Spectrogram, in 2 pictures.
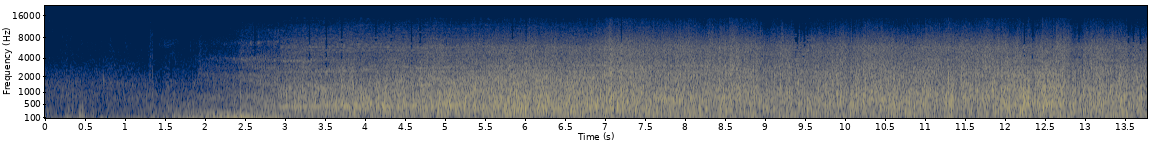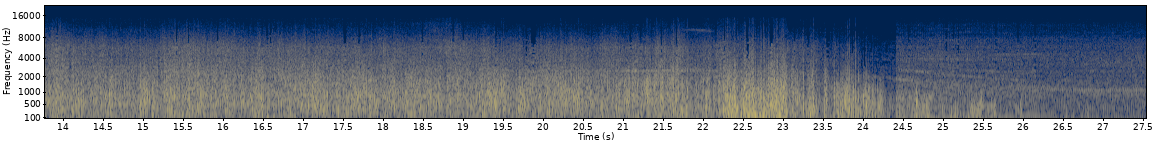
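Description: Motorcycle riding on a town road, heard through a helmet-mounted camera as a steady wind roar over the engine. It starts about two seconds in, surges louder near the end, then eases off.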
